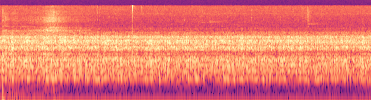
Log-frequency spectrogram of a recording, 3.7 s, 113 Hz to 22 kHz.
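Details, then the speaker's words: HAM International Multimode II CB radio receiving, after freezer spray on C11 made little difference: constant hissing static, low hum and odd crackles instead of clean reception; unstable VCO, C11 capacitor suspected. "doesn't seem to have made much of a difference so as you can hear it's still not very happy at all"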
